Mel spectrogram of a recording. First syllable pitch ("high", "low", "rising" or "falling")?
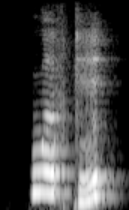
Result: high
